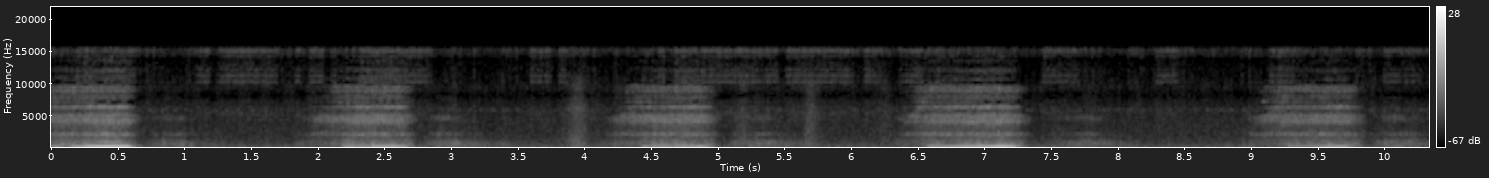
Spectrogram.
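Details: Person sleeping, snoring: regular rattling snores on each breath, about 25 per minute, with soft breathing sounds between.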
